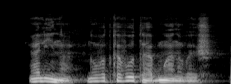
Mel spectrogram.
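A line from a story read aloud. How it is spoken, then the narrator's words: Sighing. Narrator (Russian): вздохнула Мария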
